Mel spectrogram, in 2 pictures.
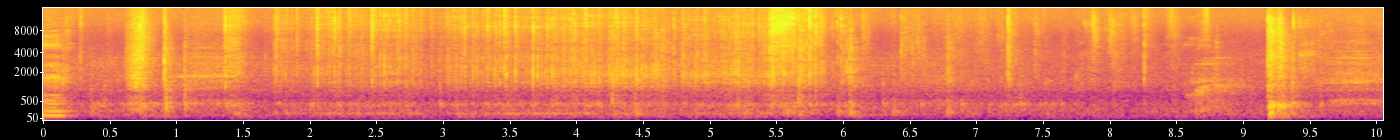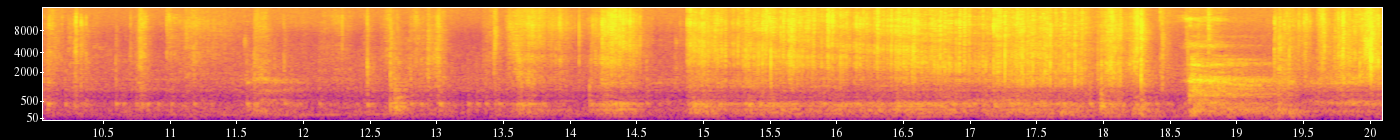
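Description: Tape being peeled off cartridge paper, with crinkling and rustling as the strips come away and are handled. There is one sharp tap about nine seconds in and a louder rustle near the end.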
